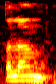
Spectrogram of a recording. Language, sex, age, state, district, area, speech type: Hindi, male, 30-45, Uttar Pradesh, Mau, rural, read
